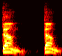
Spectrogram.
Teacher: A gente nasaliza a vogal que antecede. Então, um brasileiro vai ter a tendência de pronunciar como dan, dan.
